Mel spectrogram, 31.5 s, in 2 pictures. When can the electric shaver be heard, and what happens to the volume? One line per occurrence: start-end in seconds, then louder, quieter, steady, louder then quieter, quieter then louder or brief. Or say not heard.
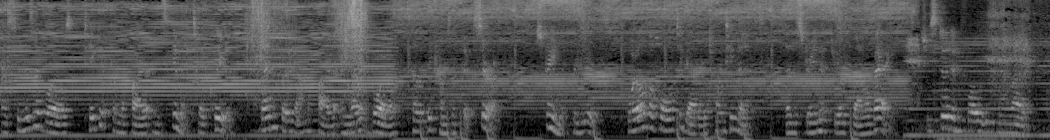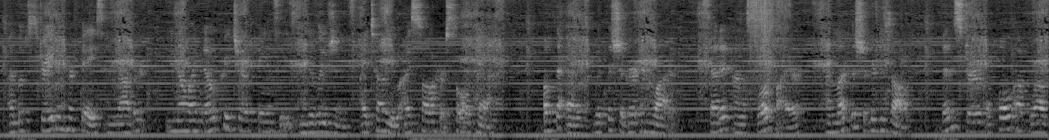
0.0-31.4 steady.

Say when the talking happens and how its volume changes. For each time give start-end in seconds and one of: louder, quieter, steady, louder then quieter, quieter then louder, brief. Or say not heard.
0.0-31.4 steady.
